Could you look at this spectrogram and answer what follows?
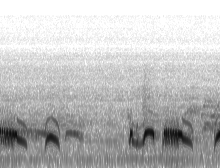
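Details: Spotted dove in Dong Nai, Vietnam, roused to fight, giving loud, clear coos: a long, falling note and arched notes, a brief pause, then looped notes and another drawn coo.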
